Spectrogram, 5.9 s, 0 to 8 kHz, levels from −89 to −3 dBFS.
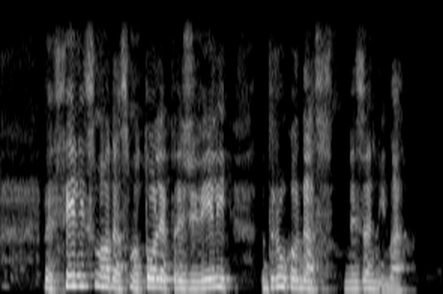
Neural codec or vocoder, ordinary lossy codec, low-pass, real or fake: vocoder, 44.1 kHz, 128 mel bands, Pupu-Vocoder; none; 7.2 kHz; fake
